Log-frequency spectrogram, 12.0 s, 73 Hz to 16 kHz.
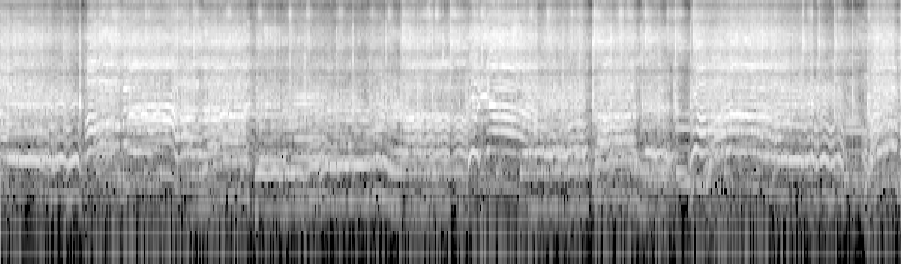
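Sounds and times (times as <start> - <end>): congregation singing: 0.0 - 12.0.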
